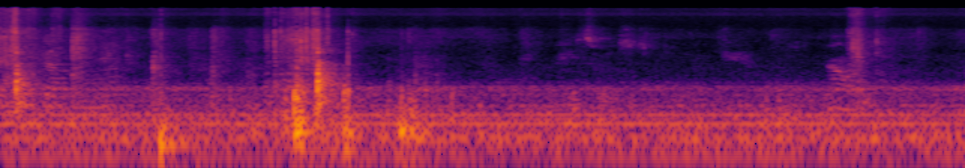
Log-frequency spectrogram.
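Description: A kitchen knife slicing an onion into rings on a plastic cutting board: a few scattered, irregular knocks and cuts against a low steady room hum.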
